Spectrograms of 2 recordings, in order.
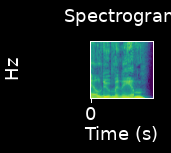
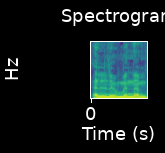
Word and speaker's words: aluminum: Um, aluminium. Yeah, it's aluminum. Thank you very much. Aluminium. Misspelling of aluminum. That's documented. Yes. Aluminium. The British misspelled the word and then kept pronouncing it the wrong way.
